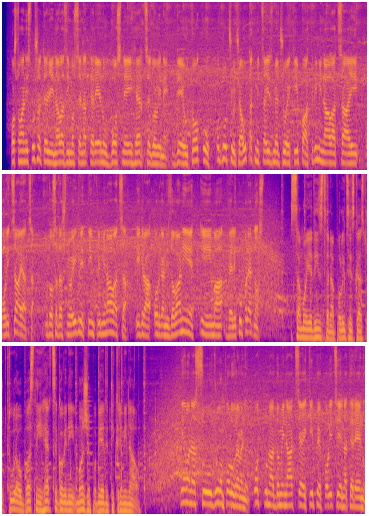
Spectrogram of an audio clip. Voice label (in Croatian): radio spot kosarka cro; police campaign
